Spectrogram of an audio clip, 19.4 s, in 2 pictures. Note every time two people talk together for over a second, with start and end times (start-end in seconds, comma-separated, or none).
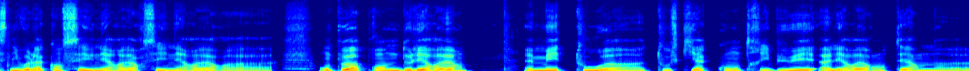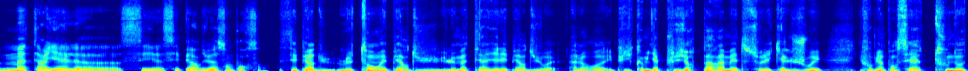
none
